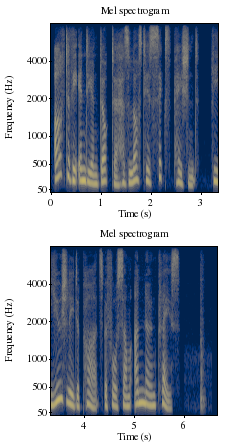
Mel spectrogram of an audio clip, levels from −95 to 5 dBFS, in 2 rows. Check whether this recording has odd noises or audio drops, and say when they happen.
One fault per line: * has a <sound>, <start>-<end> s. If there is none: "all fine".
* has a tap, 6.3-6.5 s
